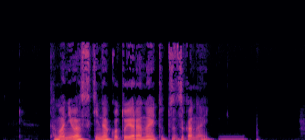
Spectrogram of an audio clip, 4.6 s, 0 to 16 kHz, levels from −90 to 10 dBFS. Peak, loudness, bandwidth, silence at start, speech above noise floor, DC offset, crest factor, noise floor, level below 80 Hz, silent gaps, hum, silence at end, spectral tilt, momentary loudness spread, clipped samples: -8 dBFS; -26 LUFS; 11.5 kHz; 0.75 s; 55 dB; under 0.1%; 20 dB; -81 dBFS; -60 dBFS; none; none; 0.95 s; -5.5 dB/octave; 12 LU; under 0.1%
